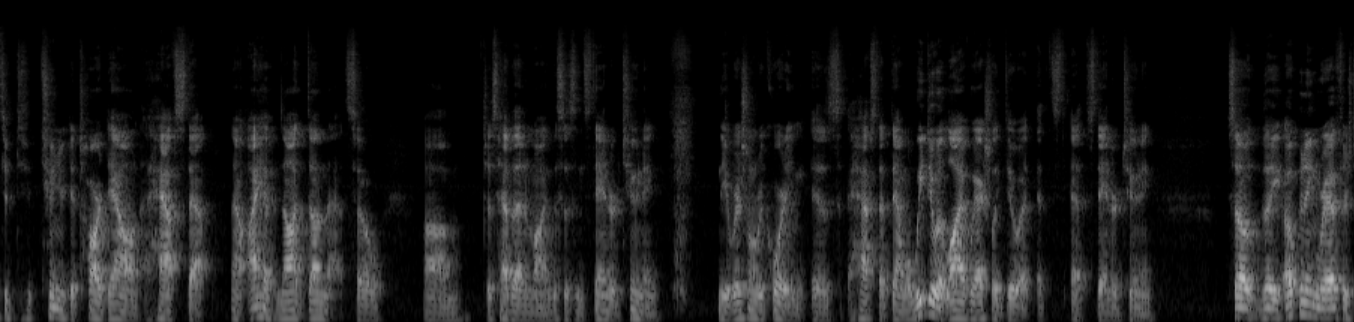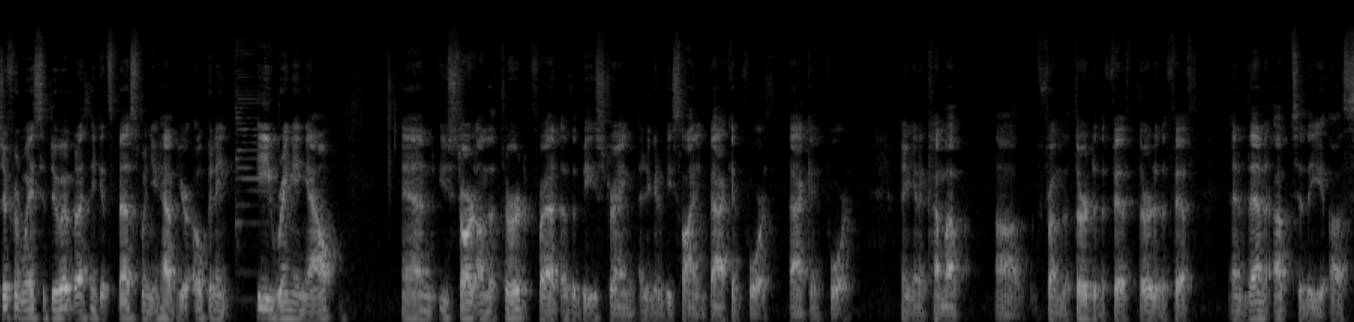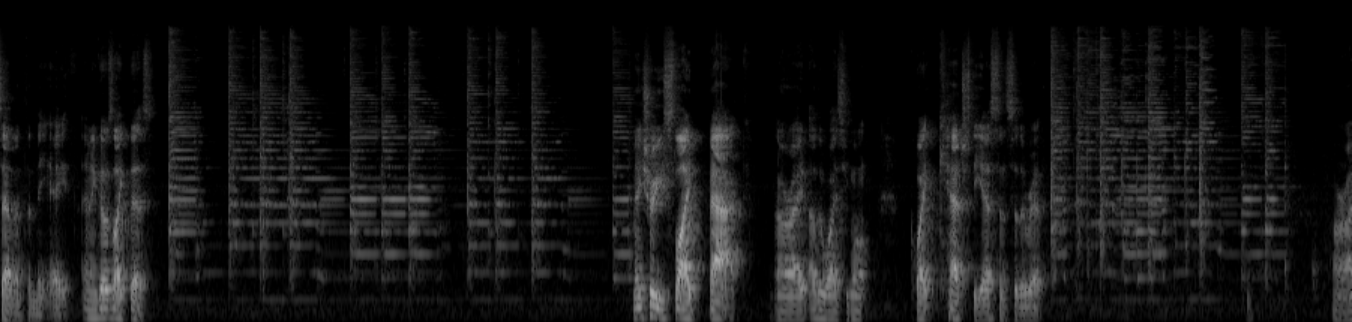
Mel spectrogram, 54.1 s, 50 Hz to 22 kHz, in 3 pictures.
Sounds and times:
Speech: 0.0 - 5.1, 5.7 - 8.8, 9.6 - 15.4, 16.4 - 22.6, 23.2 - 29.4, 30.1 - 38.2, 44.6 - 47.7, 48.3 - 50.1, 53.9 - 54.1
Guitar: 16.4 - 22.6, 37.4 - 46.1, 49.4 - 54.1.

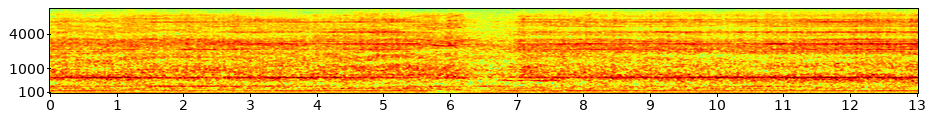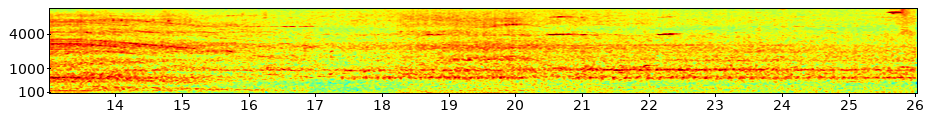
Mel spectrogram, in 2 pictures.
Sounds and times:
Vehicle: 0.0 - 26.0
Accelerating, revving, vroom: 18.4 - 20.2.

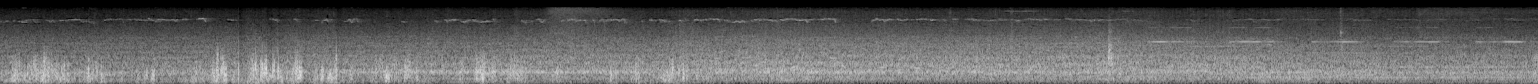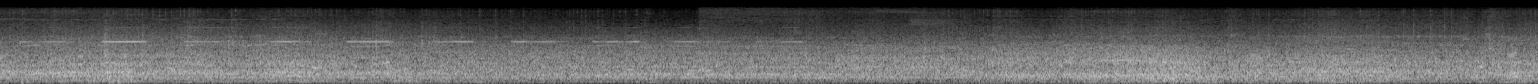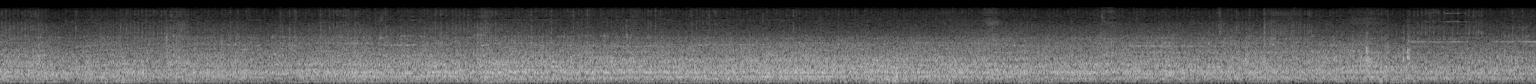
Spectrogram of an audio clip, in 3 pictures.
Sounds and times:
Vehicle: 0.0 - 46.1.

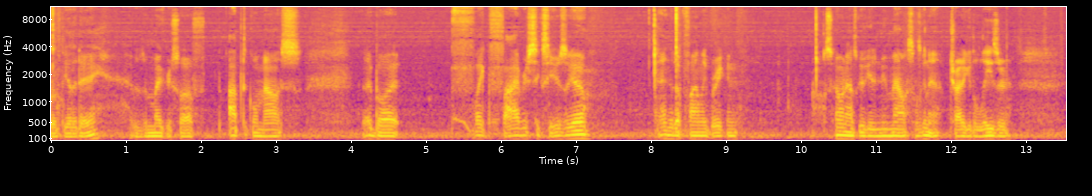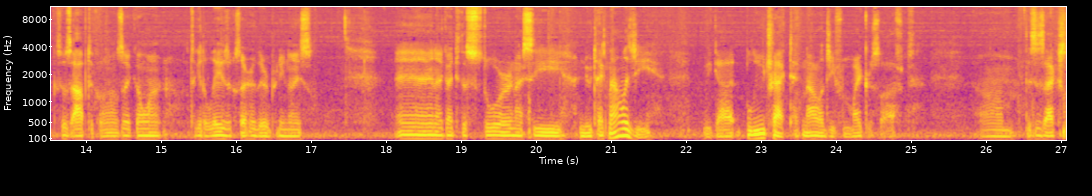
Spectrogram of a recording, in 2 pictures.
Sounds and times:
Speech: 0.0 - 3.4, 4.2 - 4.7, 5.4 - 7.3, 8.0 - 9.2, 10.2 - 12.8, 13.6 - 17.1, 18.1 - 25.1, 25.9 - 27.0.

